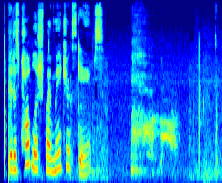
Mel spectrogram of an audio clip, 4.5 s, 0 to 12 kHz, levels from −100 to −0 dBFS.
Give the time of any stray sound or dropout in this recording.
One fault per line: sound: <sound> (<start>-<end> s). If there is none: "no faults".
sound: laugh (2.6-3.6 s)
